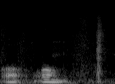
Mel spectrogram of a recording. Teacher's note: because A and U, when you say it together, it becomes O, right? That's the diphthong, O, Om.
